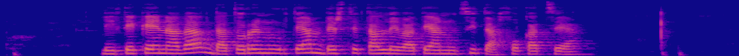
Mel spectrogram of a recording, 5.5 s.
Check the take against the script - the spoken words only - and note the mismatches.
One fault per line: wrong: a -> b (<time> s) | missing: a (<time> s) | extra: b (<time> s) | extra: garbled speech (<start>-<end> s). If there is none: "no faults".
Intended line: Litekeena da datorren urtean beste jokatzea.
extra: talde batean utzita (2.8 s)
